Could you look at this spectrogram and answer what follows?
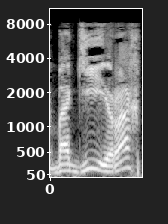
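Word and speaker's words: Bagheera: Имя Багирах пишется B-A-G-E-E-R-A-H. То есть там Рах сзади. Там главное, Багирах. Что это значит для переводится, фар. Переводится и читается по-русски как Багир. Это имя, Багир.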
